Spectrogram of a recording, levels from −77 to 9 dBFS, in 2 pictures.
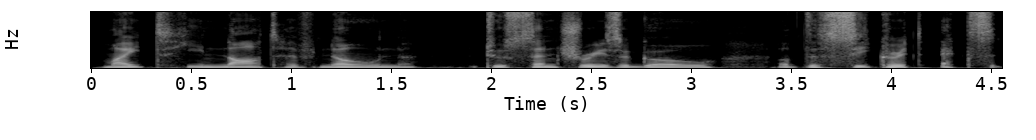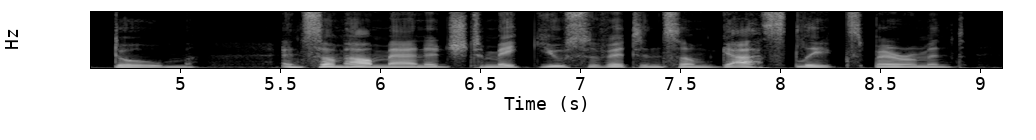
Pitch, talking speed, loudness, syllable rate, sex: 140 Hz, 165 wpm, -20 LUFS, 5.0 syllables/s, male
